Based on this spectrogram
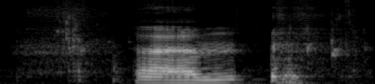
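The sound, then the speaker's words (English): Water patters and splashes steadily as someone washes up dishes, briefly interrupted by a short, loud voiced tone before the running water returns. “I'm just doing a little bit of the old washing up at the moment. If you can hear pitter patter of water, the cat will probably want feeding again soon.”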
